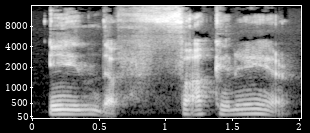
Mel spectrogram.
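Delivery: ordinary talk, nothing marked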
